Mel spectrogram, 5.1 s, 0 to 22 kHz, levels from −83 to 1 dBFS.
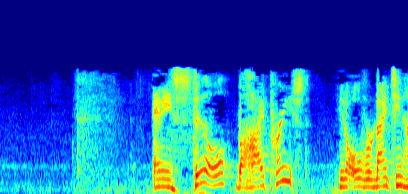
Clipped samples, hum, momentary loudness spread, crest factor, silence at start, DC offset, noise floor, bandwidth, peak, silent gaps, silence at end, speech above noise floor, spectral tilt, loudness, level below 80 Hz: under 0.1%; none; 18 LU; 16 dB; 0.95 s; under 0.1%; -47 dBFS; 5.4 kHz; 0 dBFS; none; 0 s; 34 dB; -7.5 dB/octave; -15 LUFS; -40 dBFS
